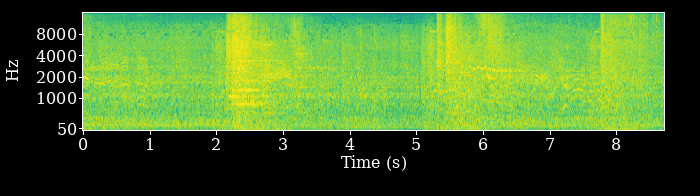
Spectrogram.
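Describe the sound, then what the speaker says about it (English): Artillery shells bombard a hill in the WWII game Men of War: Assault Squad, with a few heavy booming impacts spaced seconds apart over a steady rumbling battlefield din while someone talks throughout. "Alright, let's start bombarding the hill."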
